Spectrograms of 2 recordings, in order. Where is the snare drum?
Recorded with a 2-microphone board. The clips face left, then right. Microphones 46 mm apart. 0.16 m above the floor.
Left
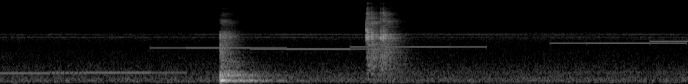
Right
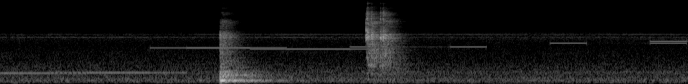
15° left (ahead or behind), 1.4 m.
